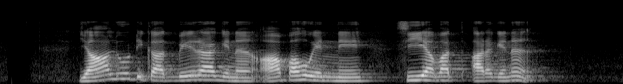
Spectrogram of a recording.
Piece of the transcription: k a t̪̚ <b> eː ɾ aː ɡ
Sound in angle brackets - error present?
no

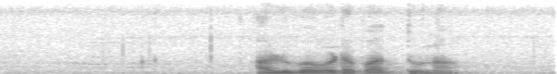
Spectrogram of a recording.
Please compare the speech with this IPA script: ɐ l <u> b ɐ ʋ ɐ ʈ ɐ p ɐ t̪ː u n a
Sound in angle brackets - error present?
no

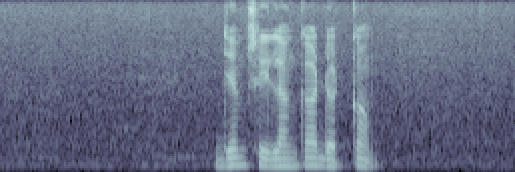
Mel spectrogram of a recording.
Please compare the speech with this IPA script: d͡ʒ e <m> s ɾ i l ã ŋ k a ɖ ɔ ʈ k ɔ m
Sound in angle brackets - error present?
no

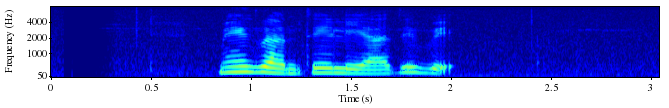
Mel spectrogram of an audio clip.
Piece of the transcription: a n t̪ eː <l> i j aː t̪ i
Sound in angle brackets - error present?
no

